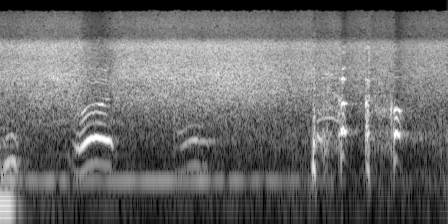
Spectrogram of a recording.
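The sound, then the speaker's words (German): A pesticide sprayer used by workers spraying pesticides hisses steadily in a greenhouse, a continuous broad rushing sound, with a few muffled voice-like calls early on and a short cluster of sharp clicks toward the end. “Die Aufnahmen zeigen Arbeiter beim Spritzen von Pestiziden.”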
